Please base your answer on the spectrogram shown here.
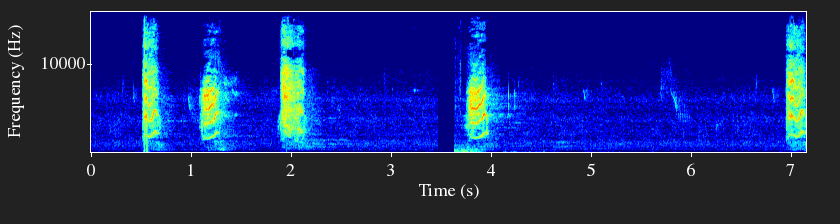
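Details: Female Double-collared seedeater calling to stimulate males for singing contests; a quick run of three sharp high chirps, then single chirps roughly three seconds apart, each note sweeping downward, with no background noise.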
